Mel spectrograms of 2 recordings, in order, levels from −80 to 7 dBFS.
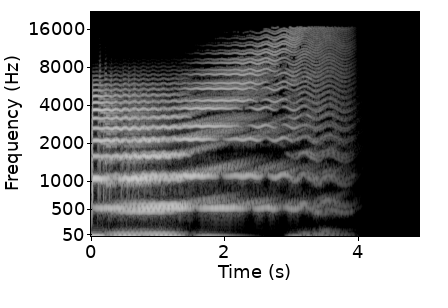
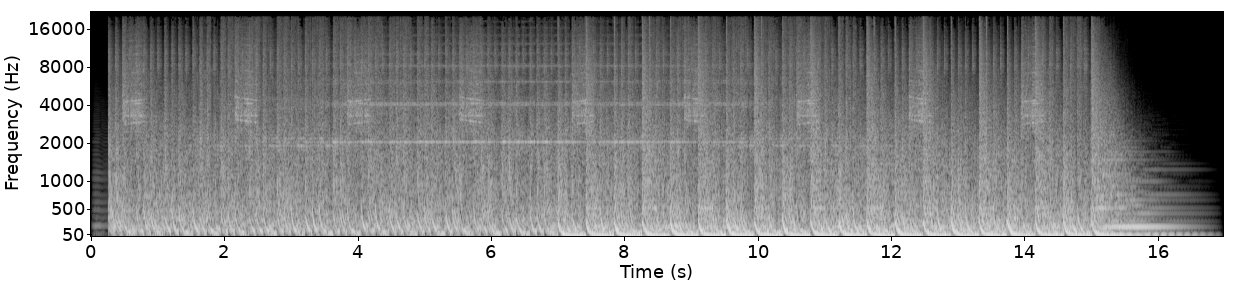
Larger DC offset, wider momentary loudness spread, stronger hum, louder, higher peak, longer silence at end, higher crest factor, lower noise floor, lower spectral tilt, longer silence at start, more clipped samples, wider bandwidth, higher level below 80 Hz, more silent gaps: neither; first, 15 LU vs 3 LU; neither; about the same, -11 LUFS vs -9 LUFS; about the same, -2 dBFS vs 0 dBFS; first, 1.1 s vs 0.2 s; about the same, 12 dB vs 8 dB; first, under -90 dBFS vs -29 dBFS; second, 2 dB/octave vs -4.5 dB/octave; second, 0 s vs 0.25 s; neither; second, 17 kHz vs over 20 kHz; second, -36 dBFS vs -12 dBFS; neither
